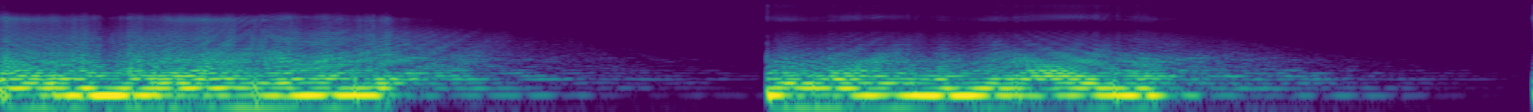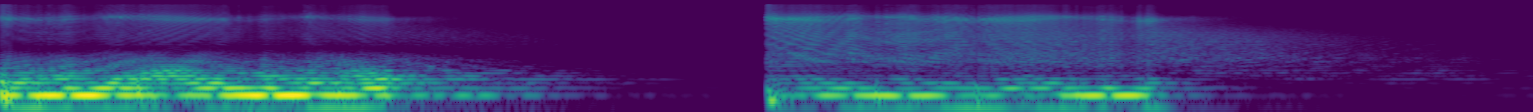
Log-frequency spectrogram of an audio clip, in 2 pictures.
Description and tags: I love notch filters, so, this is a evidence. A hard distorted reese with different cutoff values for each hit.
reese, dark, hard, distortion, notch, flanger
